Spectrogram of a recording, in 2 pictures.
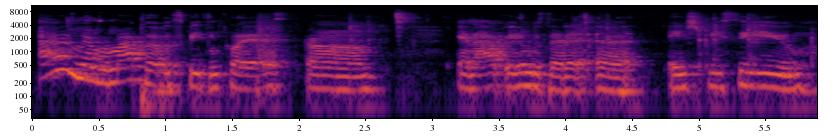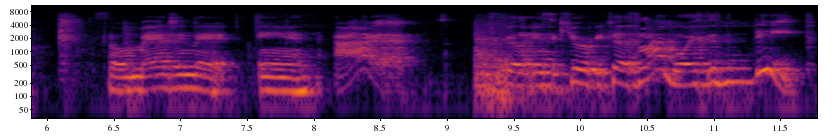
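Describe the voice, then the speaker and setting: A man's voice: a little high, animated, a little slow. Blunt, roomy-sounding male co-host. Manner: blunt, frank, swears freely. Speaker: podcast co-host. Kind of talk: casual advice chat. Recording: roomy, slightly dull sound with faint noise.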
